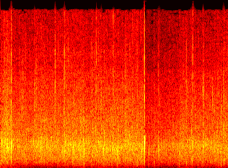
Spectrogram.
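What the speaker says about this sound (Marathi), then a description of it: "म्हणून एकदा जोरदार टाळ्या आमच्या व्याख्यानमालेसाठी वाजवल्या पाहिजेत" An audience at a Marathi lecture series on Chhatrapati Shivaji's leadership breaks into sustained, dense applause, many hands clapping loudly and evenly for a couple of seconds without speech.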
